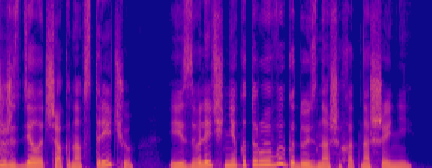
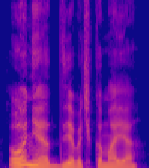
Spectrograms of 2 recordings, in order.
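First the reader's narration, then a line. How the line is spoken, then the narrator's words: Short laugh. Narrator (Russian): хохотнул Верган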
